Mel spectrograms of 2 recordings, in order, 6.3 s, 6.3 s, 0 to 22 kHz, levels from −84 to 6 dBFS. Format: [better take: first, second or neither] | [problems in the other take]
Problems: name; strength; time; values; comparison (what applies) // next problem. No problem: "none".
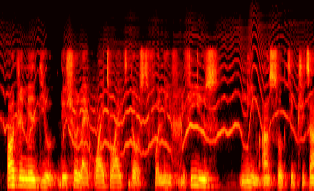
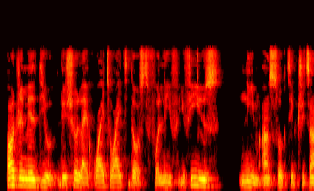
second | background sound (Screech); 13 dB below the speech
